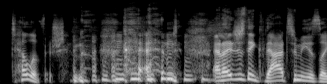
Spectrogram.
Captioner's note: all laughing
